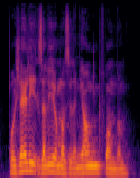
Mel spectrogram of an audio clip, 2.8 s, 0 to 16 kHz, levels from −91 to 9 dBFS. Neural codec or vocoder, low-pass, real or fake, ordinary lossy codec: codec, 32 kHz, 1.9 kbps, SNAC; 14.4 kHz; fake; none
